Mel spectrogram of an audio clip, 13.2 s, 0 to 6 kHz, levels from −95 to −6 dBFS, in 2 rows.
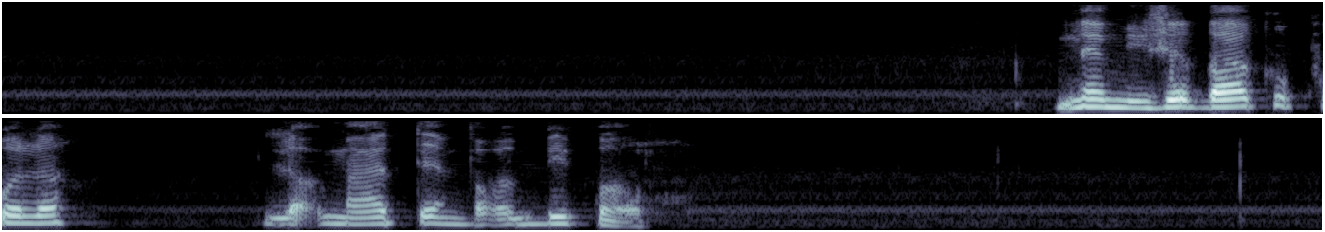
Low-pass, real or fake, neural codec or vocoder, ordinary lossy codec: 5.4 kHz; fake; codec, 16 kHz, 16 kbps, FunCodec, trained on LibriTTS, 50 frames a second; MP3, 48 kbps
